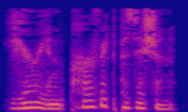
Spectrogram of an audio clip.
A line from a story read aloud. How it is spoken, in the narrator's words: his observer whispered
